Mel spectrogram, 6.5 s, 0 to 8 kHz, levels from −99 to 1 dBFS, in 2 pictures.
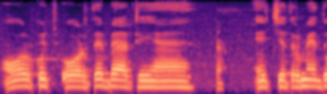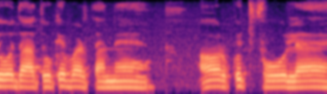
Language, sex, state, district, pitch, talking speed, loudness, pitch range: Hindi, female, Uttar Pradesh, Saharanpur, 155 Hz, 165 wpm, -16 LUFS, 150-165 Hz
